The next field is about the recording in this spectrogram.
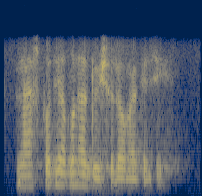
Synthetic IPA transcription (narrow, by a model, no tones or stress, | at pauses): naʃpot̪iapunaɾd̪ujʃɔdɔŋaked͡ʑḭ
